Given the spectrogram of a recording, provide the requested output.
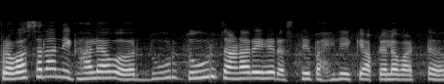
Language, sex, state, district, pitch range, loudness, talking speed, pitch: Marathi, female, Maharashtra, Sindhudurg, 235-295 Hz, -17 LUFS, 160 wpm, 270 Hz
